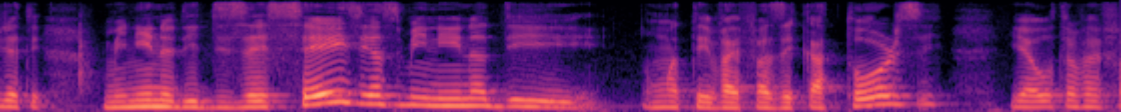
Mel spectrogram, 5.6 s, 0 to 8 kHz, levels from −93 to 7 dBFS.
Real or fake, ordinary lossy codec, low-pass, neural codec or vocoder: real; none; 7.2 kHz; none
